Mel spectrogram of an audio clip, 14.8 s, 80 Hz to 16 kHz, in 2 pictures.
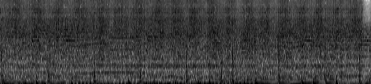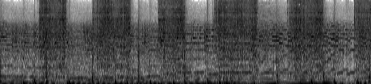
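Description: Milwaukee M18 FUEL mid-torque impact wrench hammering on a wheel lug nut, on its third speed setting. It runs steadily for about seven seconds, then in short bursts with brief pauses. Rock music plays underneath.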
